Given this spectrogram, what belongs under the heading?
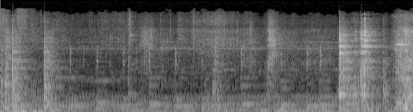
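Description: A Spanish tortilla is flipped in a frying pan, with clattering pan and utensil knocks, scraping and a faint sizzle throughout, and sharper metallic hits at the start and near the end.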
